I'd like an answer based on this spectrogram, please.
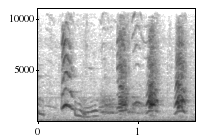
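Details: Forty-day-old country puppies, one of three, cry at the bottom of stairs they want to climb. A long wavering whine dips low, then three short, high, bright yips follow at even spacing.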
